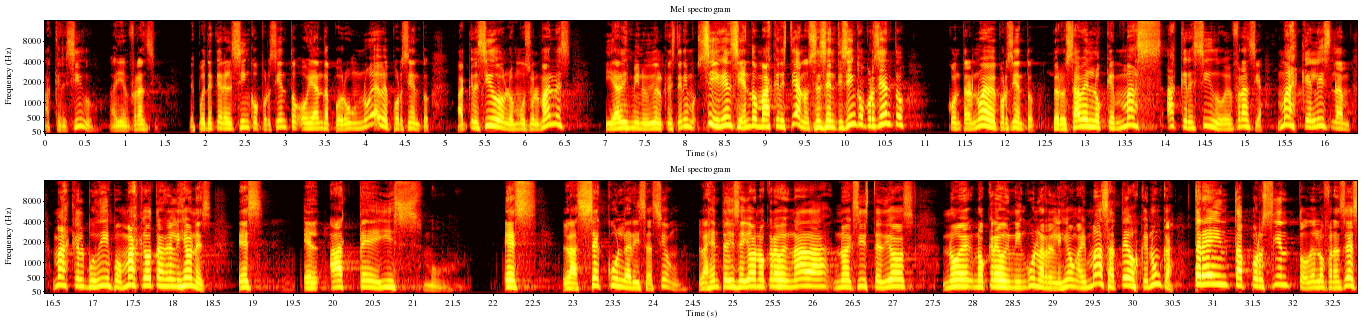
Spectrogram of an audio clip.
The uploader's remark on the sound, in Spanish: Mensaje predicado en vivo desde el Centro Familiar de Adoración CEFADCHURCH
